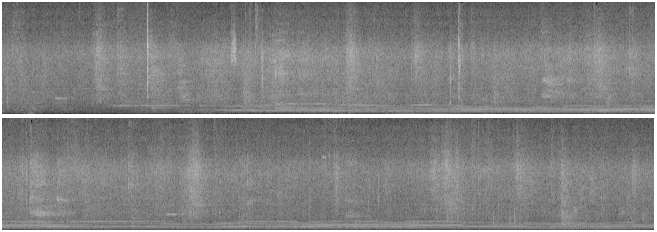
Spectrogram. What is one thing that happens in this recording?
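Footsteps pad softly along a carpeted aisle in a large echoing hall.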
